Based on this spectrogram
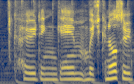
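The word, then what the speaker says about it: CodinGame: on the website called Coding Game, which can also be pronounced COD in Game, which can also be pronounced Coding Aim. I think some other ones. Oh, Coding a Me as well.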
